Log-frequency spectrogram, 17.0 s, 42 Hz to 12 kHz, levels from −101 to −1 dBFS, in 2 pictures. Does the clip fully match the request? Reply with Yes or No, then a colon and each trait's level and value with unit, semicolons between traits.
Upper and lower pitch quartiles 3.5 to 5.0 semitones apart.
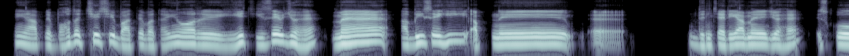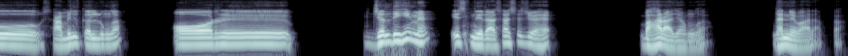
Yes: average, 4.0 semitones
